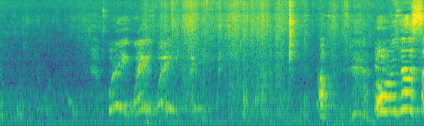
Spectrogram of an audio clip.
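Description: Indistinct women's voices and laughter, with a single short click about three seconds in.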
